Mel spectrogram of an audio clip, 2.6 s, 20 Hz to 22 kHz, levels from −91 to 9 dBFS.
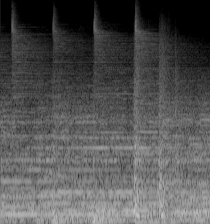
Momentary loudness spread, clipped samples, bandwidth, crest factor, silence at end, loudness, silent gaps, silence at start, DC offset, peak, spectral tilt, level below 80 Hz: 3 LU; under 0.1%; 17 kHz; 14 dB; 0 s; -23 LUFS; none; 0 s; under 0.1%; -8 dBFS; -7 dB/octave; -34 dBFS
